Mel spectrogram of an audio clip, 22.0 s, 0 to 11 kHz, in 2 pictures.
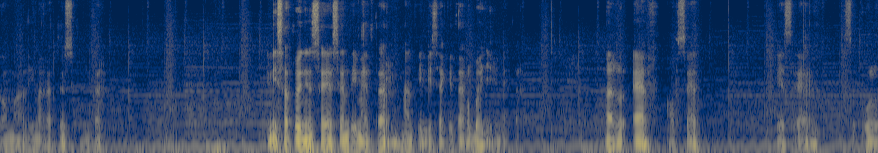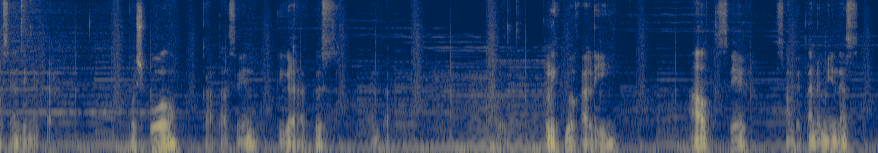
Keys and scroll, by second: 0.0-0.8 typing, 1.8 o, 4.5 space, 7.8 f, 10.4-11.2 typing, 11.2 Return, 12.4 p, 14.2-15.9 typing, 17.3 space.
